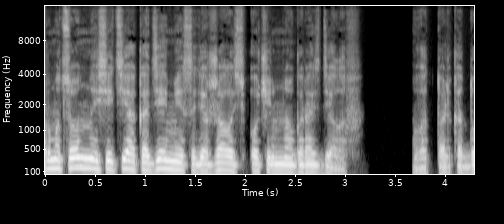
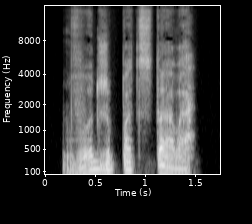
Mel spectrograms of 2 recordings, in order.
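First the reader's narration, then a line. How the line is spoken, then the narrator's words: Displeased mutter. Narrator (Russian): недовольно буркнул я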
